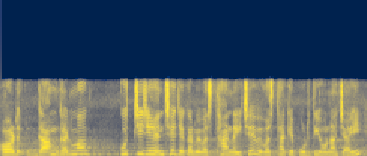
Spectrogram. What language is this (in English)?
Maithili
